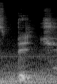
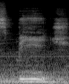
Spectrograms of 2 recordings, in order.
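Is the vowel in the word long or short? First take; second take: short; long. First: The vowel is short and clipped. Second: The vowel is long and extended. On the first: "the short one is speech" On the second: "for the long I sound is speech"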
